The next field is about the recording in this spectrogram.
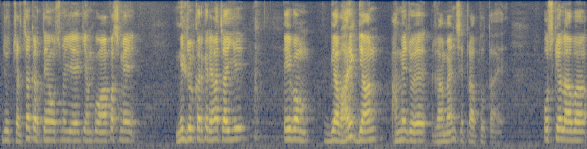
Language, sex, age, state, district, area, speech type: Hindi, male, 60+, Rajasthan, Karauli, rural, spontaneous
